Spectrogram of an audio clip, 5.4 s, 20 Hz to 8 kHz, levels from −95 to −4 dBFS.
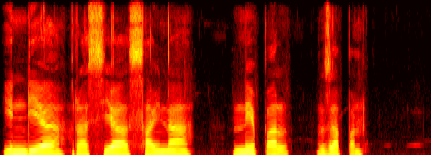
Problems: constant background noise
